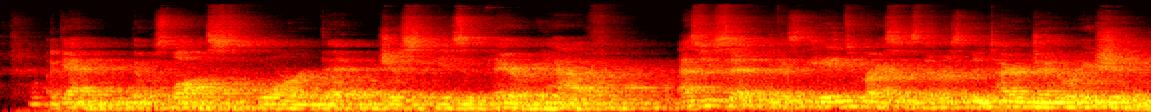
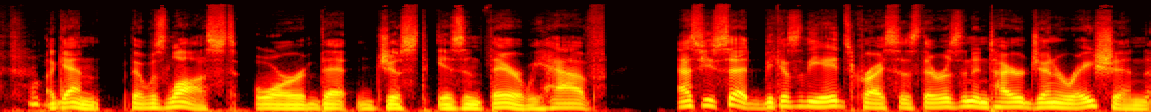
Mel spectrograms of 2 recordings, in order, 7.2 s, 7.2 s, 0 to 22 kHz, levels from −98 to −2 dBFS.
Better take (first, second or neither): second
